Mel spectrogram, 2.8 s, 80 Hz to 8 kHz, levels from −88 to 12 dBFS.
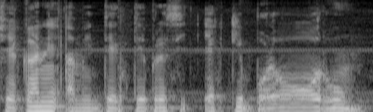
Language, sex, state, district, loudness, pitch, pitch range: Bengali, male, Assam, Hailakandi, -17 LUFS, 105 Hz, 100-110 Hz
